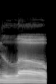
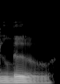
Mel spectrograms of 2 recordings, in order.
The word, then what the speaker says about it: Luo: I've been saying Lo, but they say Lou.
